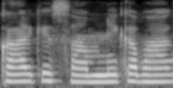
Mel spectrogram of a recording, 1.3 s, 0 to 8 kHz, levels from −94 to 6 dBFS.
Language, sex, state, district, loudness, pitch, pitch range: Hindi, female, Jharkhand, Garhwa, -14 LUFS, 235 Hz, 230-245 Hz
